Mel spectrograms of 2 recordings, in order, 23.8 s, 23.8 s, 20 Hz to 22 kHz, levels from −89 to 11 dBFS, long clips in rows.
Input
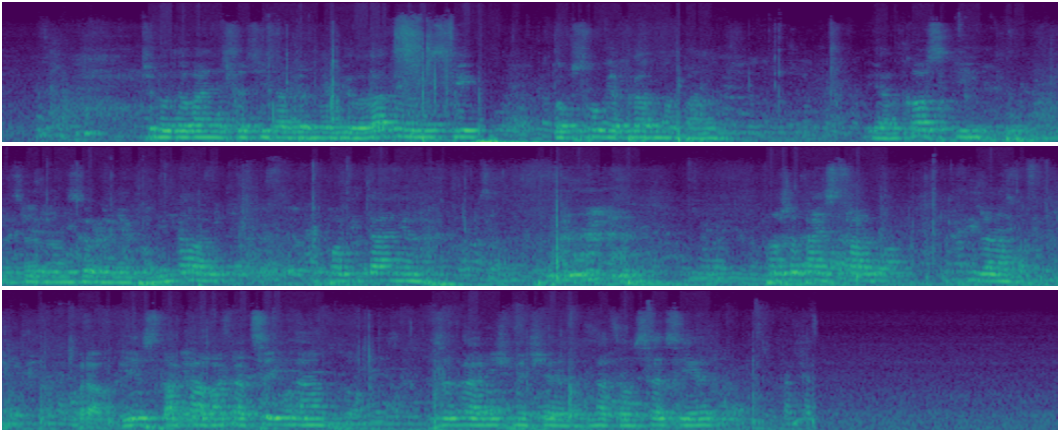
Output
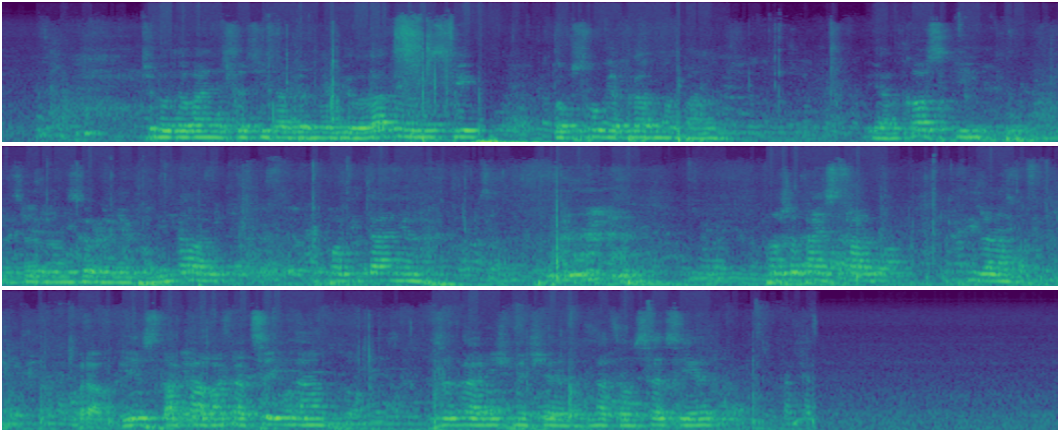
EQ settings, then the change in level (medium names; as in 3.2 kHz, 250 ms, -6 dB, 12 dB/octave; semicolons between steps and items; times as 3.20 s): treble shelf 6.7 kHz +8.5 dB; +6.5 dB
